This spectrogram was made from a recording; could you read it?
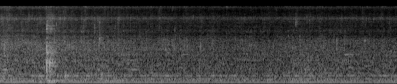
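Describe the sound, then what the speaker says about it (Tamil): Potato and carrot sautéing in a pan for rava kichdi: a steady, moderate frying sizzle with a brief clatter of stirring near the start, no voices. "உருளைக்கிழங்கு கேரட் மூணு சேர்த்து வதக்கிட்டு வந்துடலாம்"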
